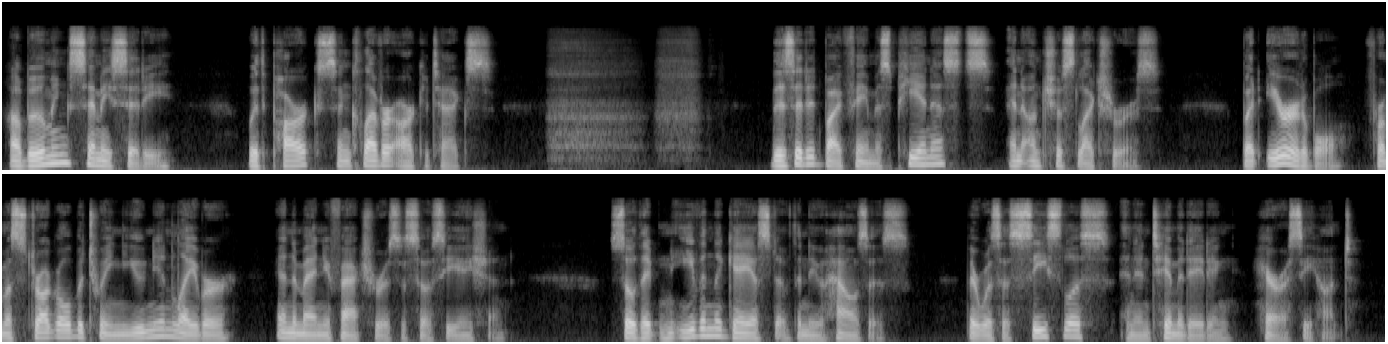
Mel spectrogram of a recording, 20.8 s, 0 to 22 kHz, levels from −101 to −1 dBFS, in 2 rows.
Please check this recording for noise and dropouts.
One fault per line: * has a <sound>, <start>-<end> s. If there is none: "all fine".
* has a breath, 4.1-5.4 s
